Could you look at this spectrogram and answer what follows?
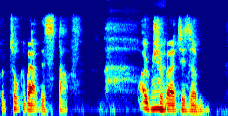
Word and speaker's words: Otrovertism: How do you pronounce it? Otrovertism.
